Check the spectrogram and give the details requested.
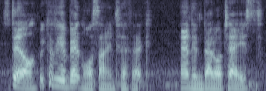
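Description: An actor playing a scheming, sarcastic hologram in a sci-fi comedy audio drama, with an arch, wordy manner. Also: male voice, on the low side, animated, measured pace. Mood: smug. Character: scheming, sarcastic male hologram crewman, self-satisfied. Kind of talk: science fiction comedy audio drama acting.

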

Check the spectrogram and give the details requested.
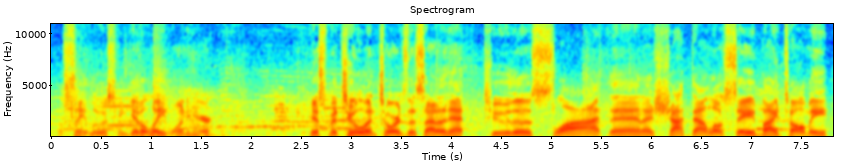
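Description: A man's voice: a little high, moderate pace, noisy background. A man doing live play-by-play hockey commentary in clipped phrases with chatty asides. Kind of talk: live radio-style sports commentary. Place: indoor ice arena.

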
